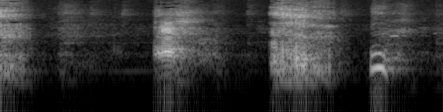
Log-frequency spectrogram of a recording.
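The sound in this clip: A man coughs and clears phlegm from his throat: a few soft rasps, then three harsher, louder coughing bursts spaced about half a second apart, with no words spoken.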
